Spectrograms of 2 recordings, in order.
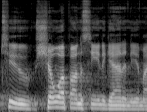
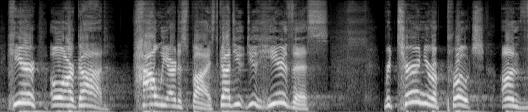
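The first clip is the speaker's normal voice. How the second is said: much higher, much louder pleading fury; brutal prayer; 8 semitones higher, 7 dB louder than usual. Acted. Nehemiah praying against his enemies, loud furious plea. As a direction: cry out to God for vengeance. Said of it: "a brutal, honest prayer".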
